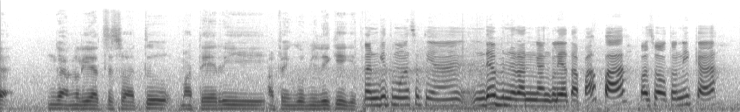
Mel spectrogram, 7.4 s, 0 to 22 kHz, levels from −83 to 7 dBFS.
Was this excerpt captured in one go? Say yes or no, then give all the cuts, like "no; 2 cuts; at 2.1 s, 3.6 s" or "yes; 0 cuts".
no; 3 cuts; at 2.7 s, 3.6 s, 6.3 s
